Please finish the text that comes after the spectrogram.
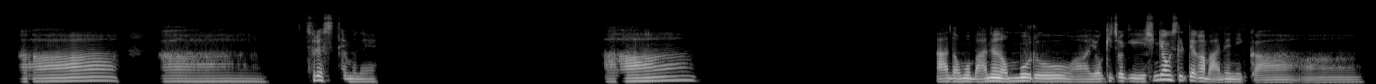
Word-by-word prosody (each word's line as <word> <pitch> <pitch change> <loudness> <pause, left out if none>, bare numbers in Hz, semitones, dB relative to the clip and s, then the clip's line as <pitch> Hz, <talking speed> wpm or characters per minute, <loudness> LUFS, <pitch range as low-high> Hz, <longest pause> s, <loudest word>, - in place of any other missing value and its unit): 아. 155 +6 -1 0.4
아. 135 0 -6 0.6
스트레스 195 -3 -2
때문에. 130 -2 -6 2.3
아. 160 +8 -1 2.4
아 135 - +3
너무 140 +1 +3
많은 145 +4 +6
업무로 140 -2 +3
아 125 +1 -4
여기저기 145 +1 0
신경 220 +7 +4
쓸 195 -2 -2
데가 165 -5 +3
많으니까. 120 -2 -1
아. 110 0 -7
140 Hz, 145 characters per minute, -25 LUFS, 130-155 Hz, 2.4 s, 많은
